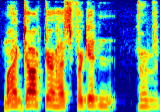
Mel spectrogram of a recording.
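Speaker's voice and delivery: high, self-important stumble; pompous excuse. A narrator's reading. Fat controller excusing himself from pushing, pompous. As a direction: excuse yourself grandly, tripping on a word. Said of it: "he said".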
